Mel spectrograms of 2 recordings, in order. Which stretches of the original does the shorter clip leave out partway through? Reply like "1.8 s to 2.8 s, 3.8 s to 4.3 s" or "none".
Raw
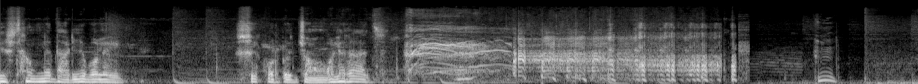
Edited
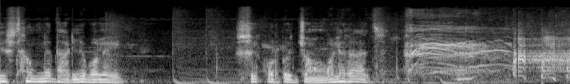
none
